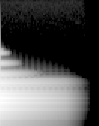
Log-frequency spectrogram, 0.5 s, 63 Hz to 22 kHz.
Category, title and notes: Instrument samples > Synths / Electronic
APLUCK 2 Bb
additive-synthesis, fm-synthesis, pluck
